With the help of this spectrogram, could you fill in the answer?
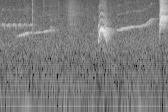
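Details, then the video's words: Chim ngũ sắc (five-coloured bird) singing: long thin whistles that slowly rise in pitch, broken by two loud, sharp chirps in a short burst. "Chim Ngũ Sắc Hót Hay"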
